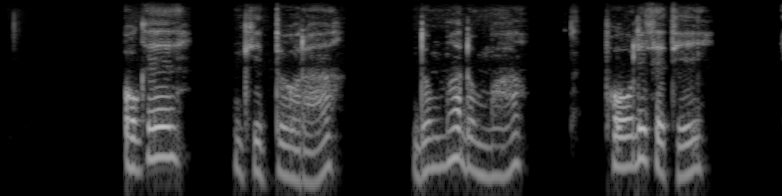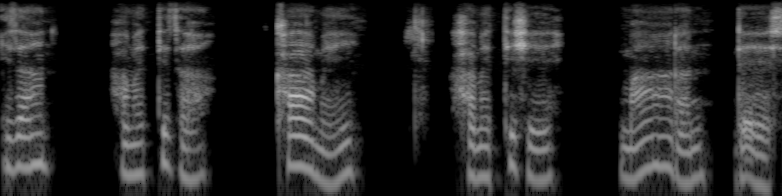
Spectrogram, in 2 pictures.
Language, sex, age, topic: Gamo, male, 36-49, government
